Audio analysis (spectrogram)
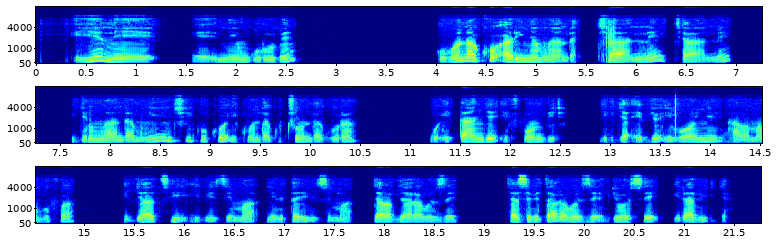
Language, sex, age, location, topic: Kinyarwanda, male, 25-35, Musanze, agriculture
